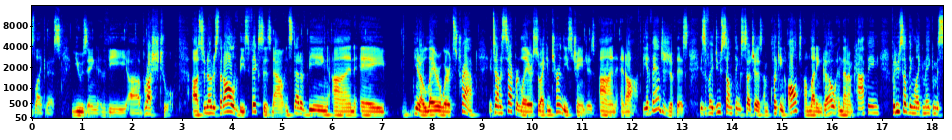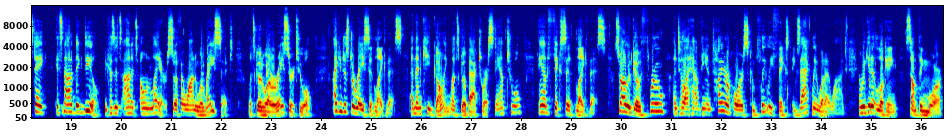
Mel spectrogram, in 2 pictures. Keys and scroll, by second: 0.6 space, 5.9 space, 12.2 space, 22.4 e, 23.7 [, 26.1 s, 26.9 space, 31.5 super+-, 33.7 super+`, 34.4 super+`, 35.2 space.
